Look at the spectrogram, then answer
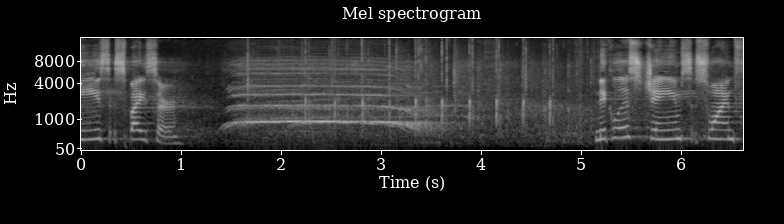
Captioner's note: audience applauding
